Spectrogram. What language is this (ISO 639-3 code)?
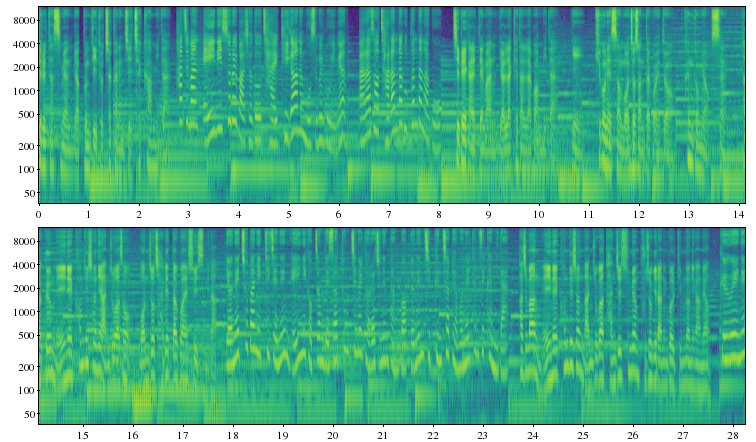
kor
